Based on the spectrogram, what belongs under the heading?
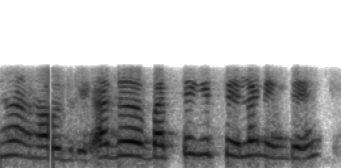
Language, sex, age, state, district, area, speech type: Kannada, female, 18-30, Karnataka, Dharwad, urban, conversation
